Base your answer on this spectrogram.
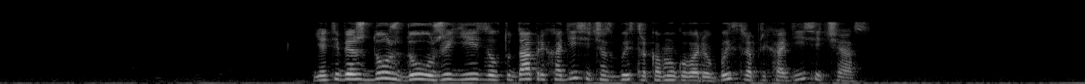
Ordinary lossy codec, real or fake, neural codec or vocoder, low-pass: AAC, 32 kbps; real; none; 7.2 kHz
